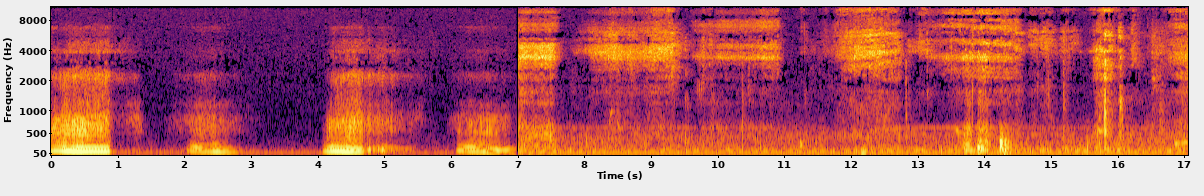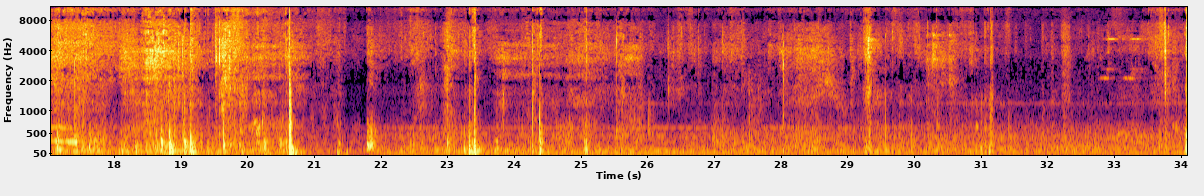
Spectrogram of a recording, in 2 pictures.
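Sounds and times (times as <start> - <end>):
person snoring: 0.0 - 2.9, 4.1 - 9.1, 13.4 - 14.5.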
